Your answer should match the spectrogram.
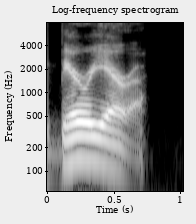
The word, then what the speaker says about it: Barrera: Barry, like the show on HBO, era, like a time in history, Barry era. – That's it. – Oh, man. Okay. Breaking news on Around the Nest, sharing exactly how to pronounce it.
